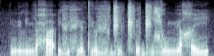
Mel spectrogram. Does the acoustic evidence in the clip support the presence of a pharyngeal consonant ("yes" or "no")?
yes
